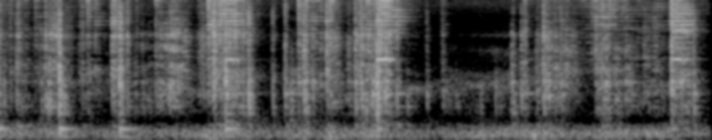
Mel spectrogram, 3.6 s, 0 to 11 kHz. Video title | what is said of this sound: Grouping my 1853 Enfield Pt.1 Black powder | you hear that Ting sound that's how you know it's at the bottom and the energy is transferred properly through the gun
